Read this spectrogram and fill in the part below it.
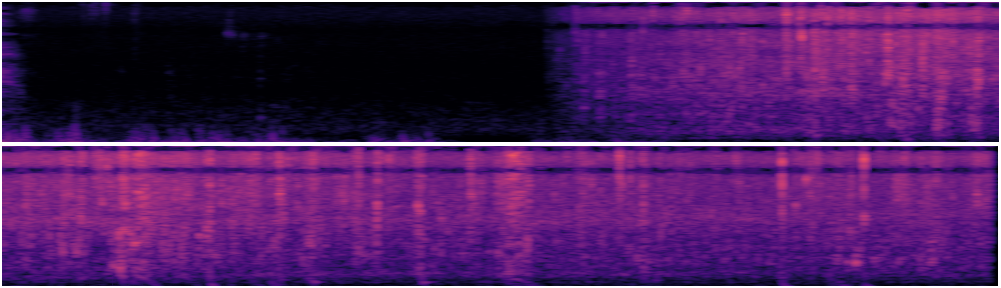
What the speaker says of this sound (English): I took Daisy down to the creek for a drink.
